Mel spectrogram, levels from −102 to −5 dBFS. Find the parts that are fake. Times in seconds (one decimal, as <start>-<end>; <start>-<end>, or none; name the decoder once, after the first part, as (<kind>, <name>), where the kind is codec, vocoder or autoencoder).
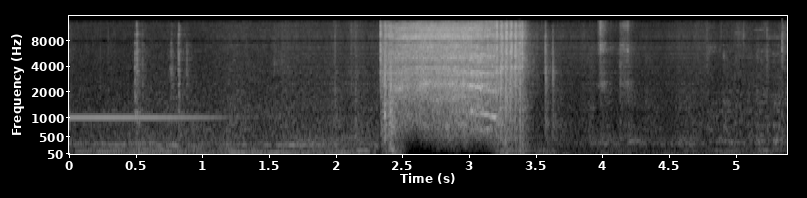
1.6-4.8 (autoencoder, DAC-VAE)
